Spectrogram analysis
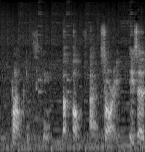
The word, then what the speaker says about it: Frankenstein: directly remaking some scenes Frederick Frankenstein pronounced Frankenstein oh uh sorry is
